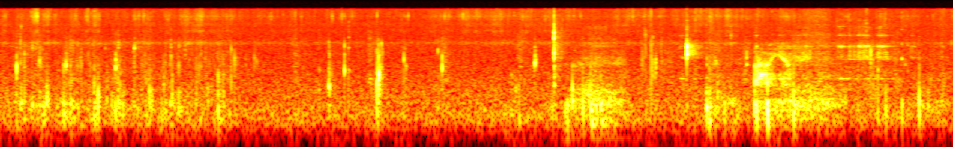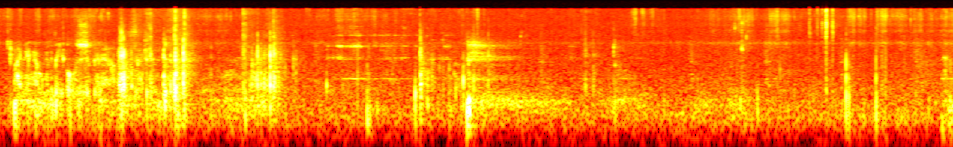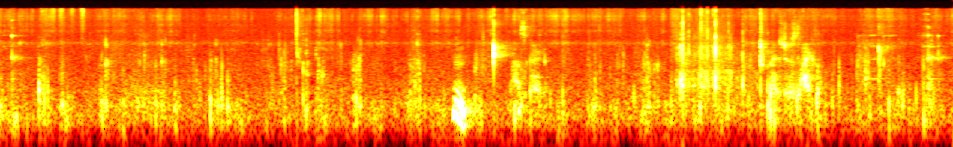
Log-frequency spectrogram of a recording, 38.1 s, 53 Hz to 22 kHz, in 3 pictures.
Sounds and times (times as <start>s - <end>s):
Inside, small room: 0.0s - 38.1s.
